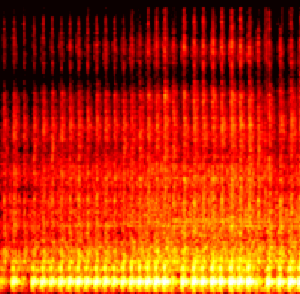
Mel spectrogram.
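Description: A Suzuki motorcycle engine idles steadily up close, a fast even mechanical pulse with slight clatter, running alone without any voices.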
